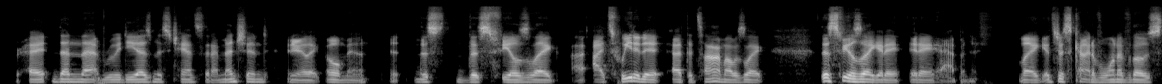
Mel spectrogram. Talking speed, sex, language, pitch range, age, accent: 230 wpm, male, English, 110-125 Hz, 20-39, American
